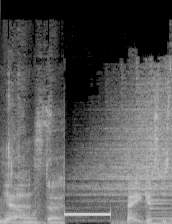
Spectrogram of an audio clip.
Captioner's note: beep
